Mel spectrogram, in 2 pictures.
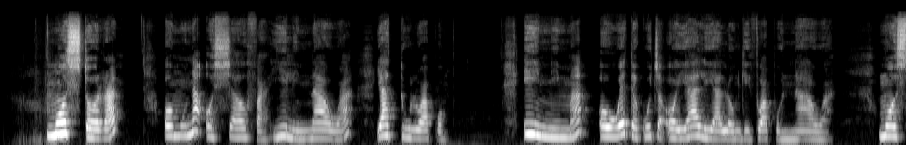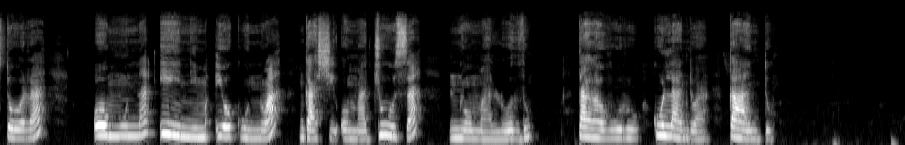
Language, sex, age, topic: Oshiwambo, female, 18-24, finance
